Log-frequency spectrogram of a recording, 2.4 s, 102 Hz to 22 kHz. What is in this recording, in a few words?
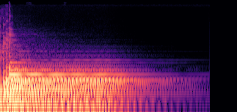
Db 7th Suspended 2nd, Bass, Db7sus2 chord; JGuitar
